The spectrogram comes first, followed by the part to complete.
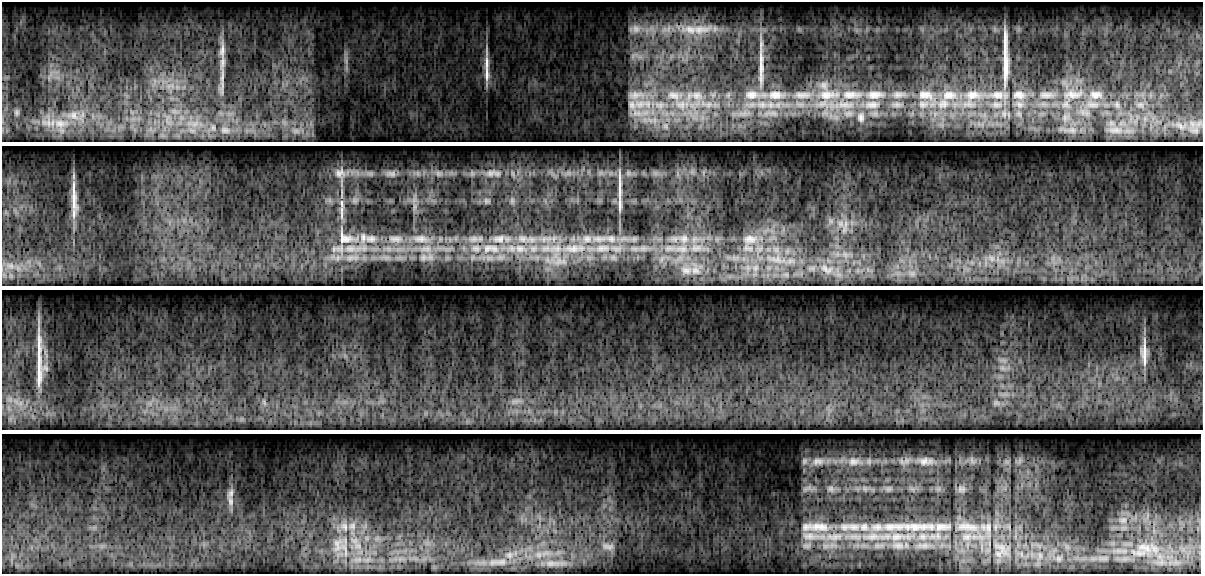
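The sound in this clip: Faint telephone ringing with an incoming call: rhythmic tonal rings that come in separate bursts, heard under ongoing talk.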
